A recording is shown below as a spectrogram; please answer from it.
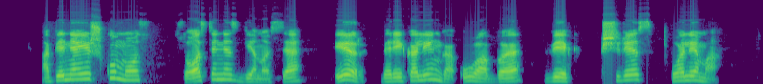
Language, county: Lithuanian, Kaunas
